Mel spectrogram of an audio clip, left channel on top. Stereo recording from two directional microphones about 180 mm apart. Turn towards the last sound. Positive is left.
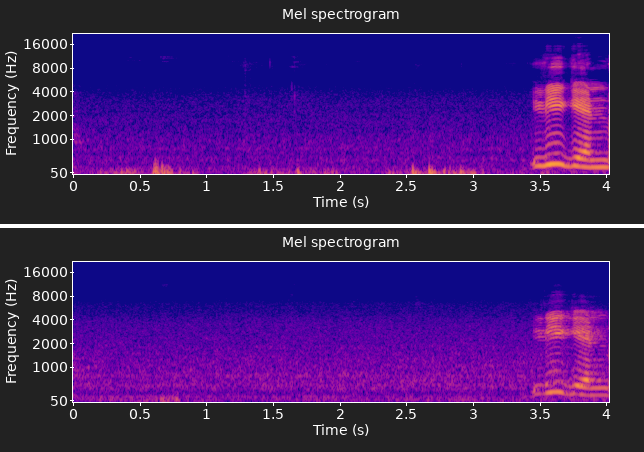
turn(degrees=55)  # may be behind; listen again after turning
